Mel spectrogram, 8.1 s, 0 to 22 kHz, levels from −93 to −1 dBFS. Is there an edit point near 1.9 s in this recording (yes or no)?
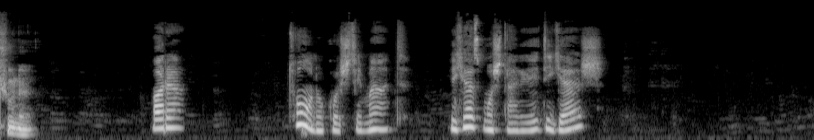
no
